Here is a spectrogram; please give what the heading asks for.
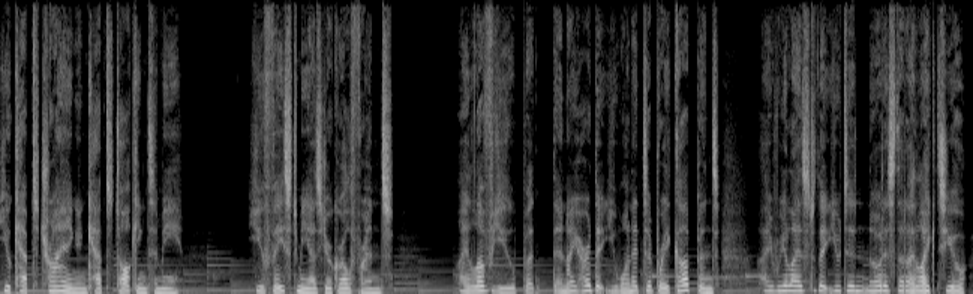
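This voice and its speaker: Casting: high-pitched, reserved young fiancée for a romance manga dub, played by a woman, halting and sincere, music faintly behind. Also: little pitch movement, darkish tone, natural voice. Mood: quietly sincere. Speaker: voice actress.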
